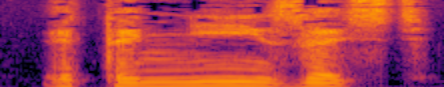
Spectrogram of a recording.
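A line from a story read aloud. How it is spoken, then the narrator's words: Quiet. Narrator (Russian): тихо сказала она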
